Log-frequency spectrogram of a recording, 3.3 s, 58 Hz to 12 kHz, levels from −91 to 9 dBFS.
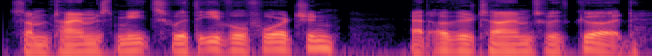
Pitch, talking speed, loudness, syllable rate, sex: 90 Hz, 185 wpm, -23 LUFS, 6.4 syllables/s, male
